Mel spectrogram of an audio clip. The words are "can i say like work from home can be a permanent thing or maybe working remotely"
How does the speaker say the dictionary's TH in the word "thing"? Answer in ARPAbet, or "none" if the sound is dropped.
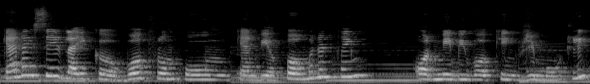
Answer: T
